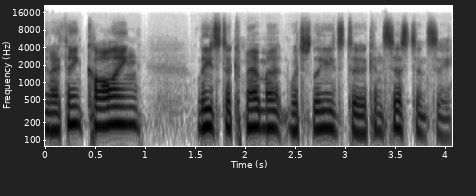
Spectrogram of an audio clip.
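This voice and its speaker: A man talks in a normal speaking voice with fairly even intonation. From southern Indiana, rural. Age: 40s. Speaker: pastor. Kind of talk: testimony.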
